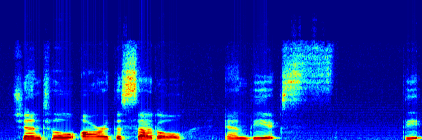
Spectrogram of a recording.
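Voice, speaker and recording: In a very clean recording with a silent background, a woman speaks with monotone, flat intonation. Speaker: spiritual channel host. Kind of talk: reading aloud. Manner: slow, articulated.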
